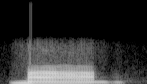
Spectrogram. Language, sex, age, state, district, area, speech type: Odia, male, 60+, Odisha, Sundergarh, rural, conversation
